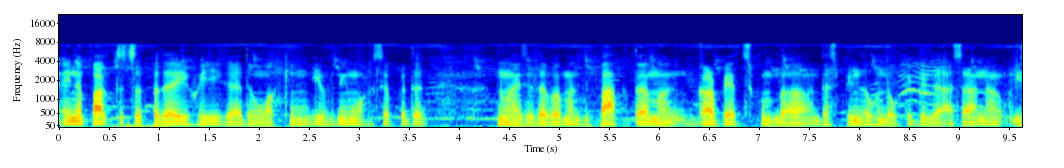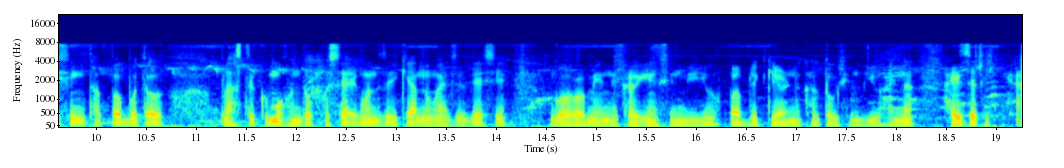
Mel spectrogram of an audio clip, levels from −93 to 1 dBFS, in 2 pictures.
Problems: background conversations at intervals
